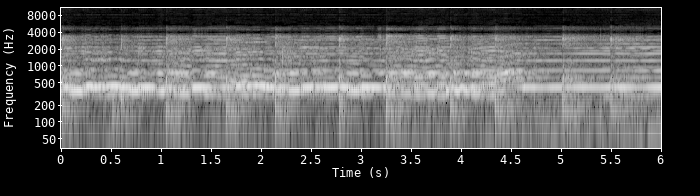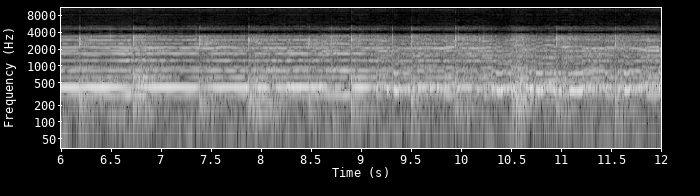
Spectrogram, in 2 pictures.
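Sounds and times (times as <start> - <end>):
bowed lyra playing lively tune: 0.0 - 12.0
short percussive taps: 0.0 - 12.0
sustained drone note: 0.0 - 12.0.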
